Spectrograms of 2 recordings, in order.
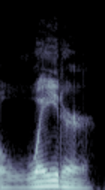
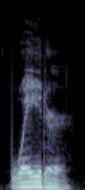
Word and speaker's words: waiter: The T is a D sound. So waiter, waiter, waiter.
